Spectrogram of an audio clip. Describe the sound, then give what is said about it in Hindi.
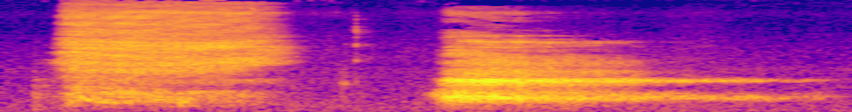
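A long deep breath: a broad, airy inhale lasting about a second, a short pause, then a longer exhale that slowly fades away. No talk. “चल लंबी सांस ले छोटू ने लंबी सांस ली”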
